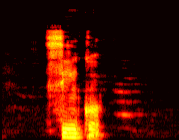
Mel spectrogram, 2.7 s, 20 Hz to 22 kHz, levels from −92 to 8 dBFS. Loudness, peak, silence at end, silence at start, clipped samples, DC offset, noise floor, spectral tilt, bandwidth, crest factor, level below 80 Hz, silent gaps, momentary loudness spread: -14 LUFS; -2 dBFS; 1.2 s; 0.7 s; under 0.1%; under 0.1%; -77 dBFS; -4 dB/octave; 9.6 kHz; 16 dB; -52 dBFS; none; 9 LU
